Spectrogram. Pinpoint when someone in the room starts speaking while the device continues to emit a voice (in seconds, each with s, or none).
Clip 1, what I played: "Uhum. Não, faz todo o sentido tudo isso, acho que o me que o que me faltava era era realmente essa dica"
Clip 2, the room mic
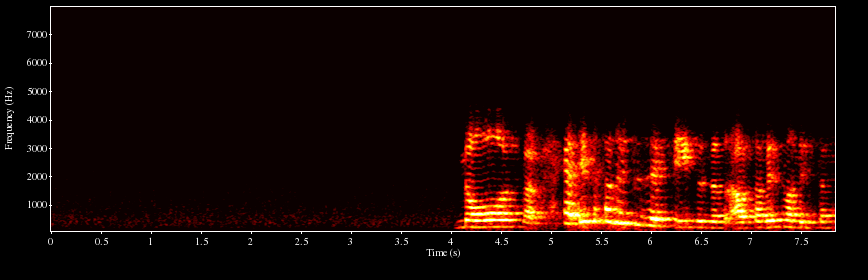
4.0 s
